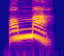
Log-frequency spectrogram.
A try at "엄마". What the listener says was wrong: Good for the noun, but for calling, lift it.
